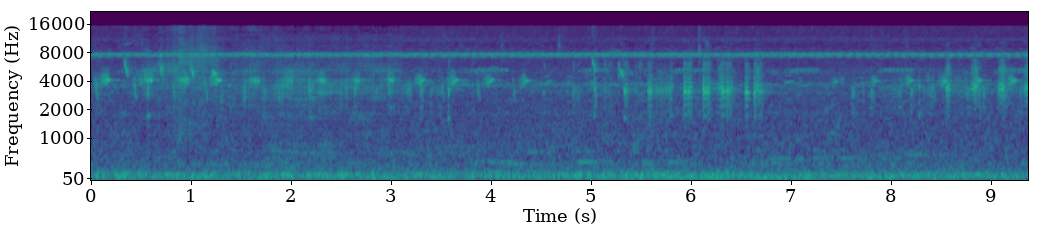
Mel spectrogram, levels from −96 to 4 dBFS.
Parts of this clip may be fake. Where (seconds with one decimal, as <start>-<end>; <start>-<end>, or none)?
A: 0.5-1.0; 1.4-3.1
